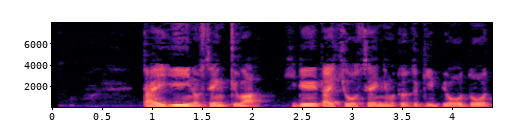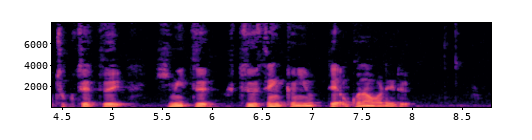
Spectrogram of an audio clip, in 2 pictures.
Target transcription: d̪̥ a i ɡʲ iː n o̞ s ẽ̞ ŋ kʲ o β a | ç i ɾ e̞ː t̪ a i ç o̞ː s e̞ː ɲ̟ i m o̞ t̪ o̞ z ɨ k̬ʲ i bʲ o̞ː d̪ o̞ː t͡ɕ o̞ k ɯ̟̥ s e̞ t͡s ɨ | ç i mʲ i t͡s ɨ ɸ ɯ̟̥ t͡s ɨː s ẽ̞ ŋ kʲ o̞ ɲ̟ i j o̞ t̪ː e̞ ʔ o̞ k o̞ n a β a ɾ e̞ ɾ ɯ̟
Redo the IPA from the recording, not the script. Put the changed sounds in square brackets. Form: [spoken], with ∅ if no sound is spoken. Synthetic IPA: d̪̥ a i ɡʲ iː n o̞ s ẽ̞ ŋ kʲ o β a | ç i ɾ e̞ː [d̪] a i ç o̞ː s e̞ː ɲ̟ i m o̞ t̪ o̞ z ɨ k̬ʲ i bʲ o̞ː d̪ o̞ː t͡ɕ o̞ k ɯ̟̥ s e̞ t͡s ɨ | ç i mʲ i t͡s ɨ ɸ ɯ̟̥ t͡s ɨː s ẽ̞ ŋ kʲ o̞ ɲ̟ i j o̞ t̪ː e̞ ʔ o̞ k o̞ n a β a ɾ e̞ ɾ ɯ̟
